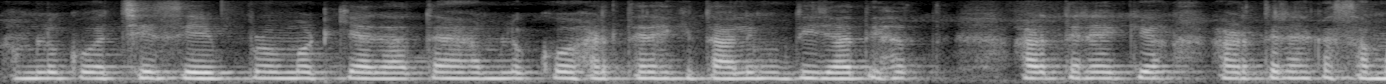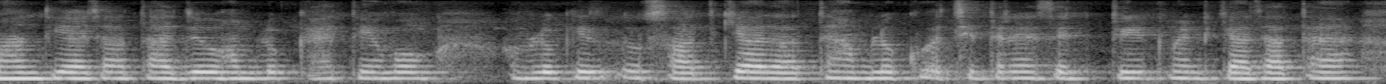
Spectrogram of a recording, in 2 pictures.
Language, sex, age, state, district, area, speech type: Urdu, female, 30-45, Bihar, Darbhanga, rural, spontaneous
